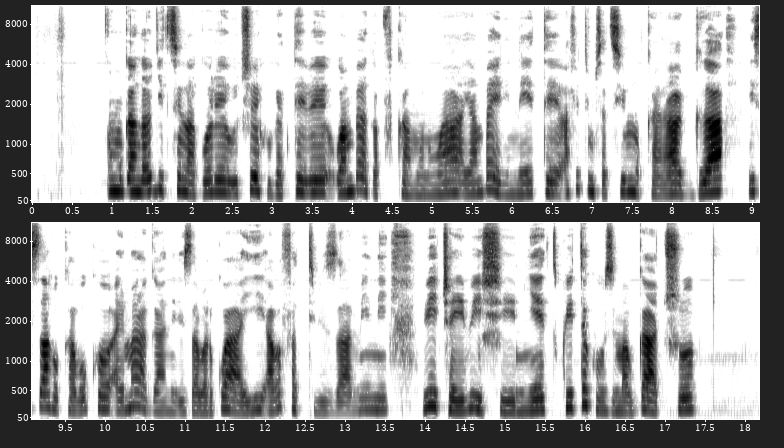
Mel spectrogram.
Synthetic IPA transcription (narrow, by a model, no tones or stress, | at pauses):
umuɡaːŋɡawiɟit͡sinaɡoɾe̞wiːt͡ʃuɾekuɡate̞βe̞wʔaːmbajaɡap͡fu̥kamunwajaːmbaje̞ɾine̞te̞afitiumusat͡sijumukaɾaɡa | isaɦokaβokʰo̞aɾimaɾaɡaːniɾizaβaɾɡwaːjiaβafatʰiβizaminiβit͡ʃajeβiːʃiːmɲe̞tkwiːte̞kuβuzimab̚ɡaːt͡ʃu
